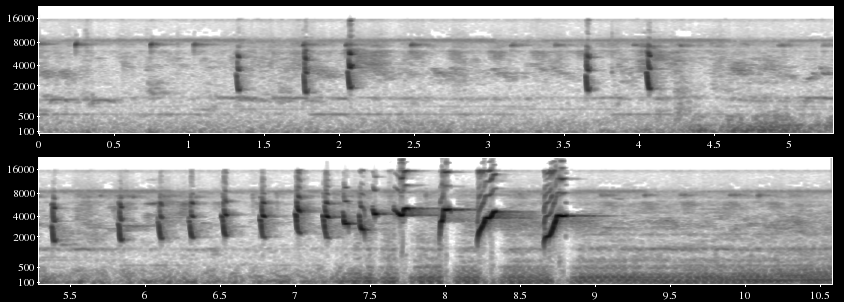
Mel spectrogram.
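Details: Javan fantail in lively song: spaced thin high notes quicken into a rapid series and end in bright sliding whistles. A low rumbling noise rises behind the later part.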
